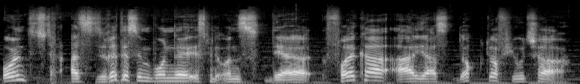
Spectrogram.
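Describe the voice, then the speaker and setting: A man's voice: mid-range voice, lively intonation, takes it slowly, fairly bright tone, soft background music. A man hosting a podcast, moderating an interview with guests. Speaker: podcast host.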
